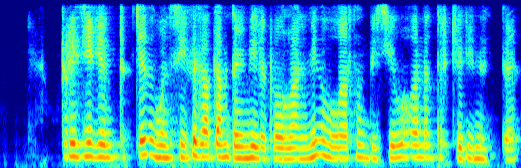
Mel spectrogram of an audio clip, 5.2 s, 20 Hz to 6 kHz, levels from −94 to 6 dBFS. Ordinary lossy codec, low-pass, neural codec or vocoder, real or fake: none; 5.4 kHz; codec, 16 kHz in and 24 kHz out, 0.6 kbps, FireRedTTS-2 codec; fake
